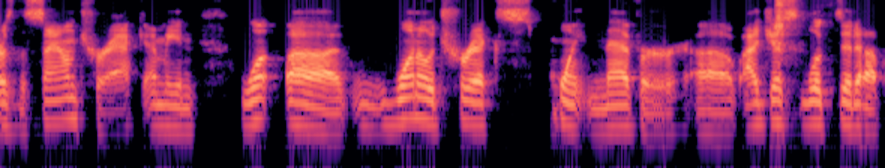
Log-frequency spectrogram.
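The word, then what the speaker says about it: Oneohtrix Point Never: when you say 70s, as far as the soundtrack, I mean, One O Tricks Point Never. I just looked it up. It's One O Tricks. That's how you pronounce it.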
